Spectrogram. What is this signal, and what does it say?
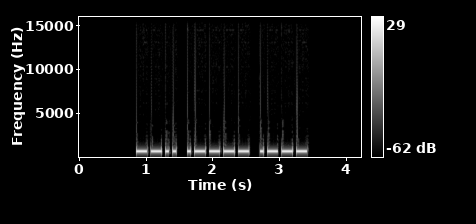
Morse code, heard as a keyed tone, about 23 wpm, 700 Hz. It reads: Z1J
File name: practice / 22wpm / Three Letter-Number Combinations - 22wpm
